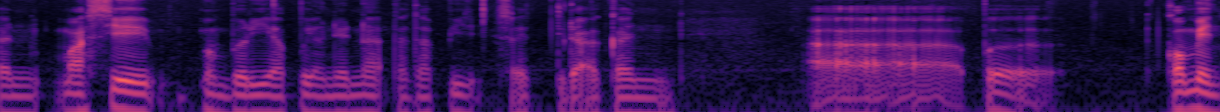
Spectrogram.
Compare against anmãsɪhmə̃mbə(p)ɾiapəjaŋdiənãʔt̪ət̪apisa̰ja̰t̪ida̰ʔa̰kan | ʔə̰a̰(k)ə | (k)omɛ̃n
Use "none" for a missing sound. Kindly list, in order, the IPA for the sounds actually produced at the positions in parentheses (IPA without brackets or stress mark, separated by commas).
none, p, k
